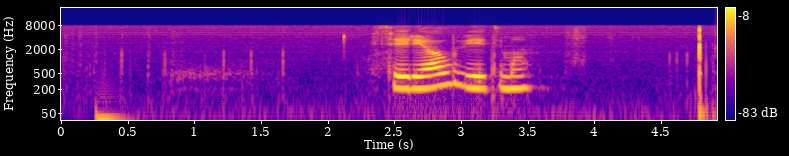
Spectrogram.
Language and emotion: Russian, neutral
